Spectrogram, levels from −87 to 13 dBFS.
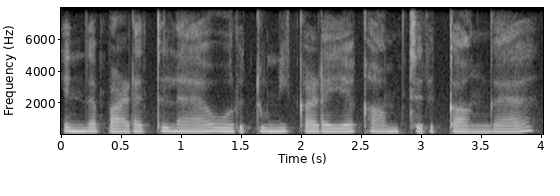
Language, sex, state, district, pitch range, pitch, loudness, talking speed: Tamil, female, Tamil Nadu, Nilgiris, 200-215 Hz, 210 Hz, -17 LUFS, 90 wpm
